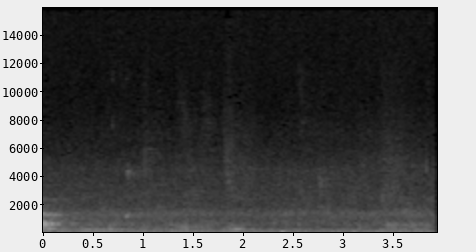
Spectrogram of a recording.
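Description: Water pours from a plastic bottle into a glass.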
